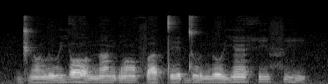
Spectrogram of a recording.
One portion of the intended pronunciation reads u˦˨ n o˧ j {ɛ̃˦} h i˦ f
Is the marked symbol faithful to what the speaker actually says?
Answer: yes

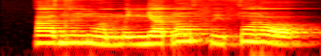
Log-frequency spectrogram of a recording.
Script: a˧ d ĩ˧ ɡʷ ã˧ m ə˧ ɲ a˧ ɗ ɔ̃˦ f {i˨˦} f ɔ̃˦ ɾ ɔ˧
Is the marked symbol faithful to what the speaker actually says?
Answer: yes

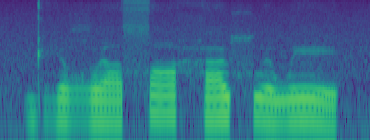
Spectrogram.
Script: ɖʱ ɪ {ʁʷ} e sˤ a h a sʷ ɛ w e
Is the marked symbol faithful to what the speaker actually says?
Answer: yes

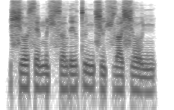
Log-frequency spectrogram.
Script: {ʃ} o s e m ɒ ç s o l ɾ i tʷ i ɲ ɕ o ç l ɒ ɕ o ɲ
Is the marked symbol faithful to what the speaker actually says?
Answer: no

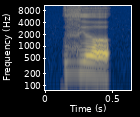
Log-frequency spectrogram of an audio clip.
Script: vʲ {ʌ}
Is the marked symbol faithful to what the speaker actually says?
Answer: yes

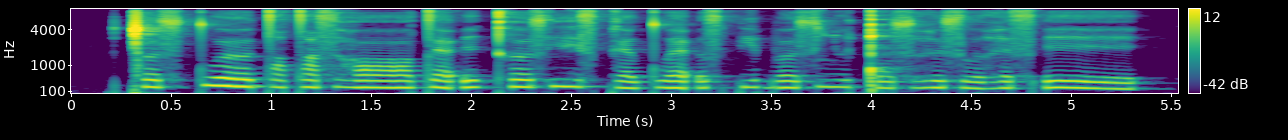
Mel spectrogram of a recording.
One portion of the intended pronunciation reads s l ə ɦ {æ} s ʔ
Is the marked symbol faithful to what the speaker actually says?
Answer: no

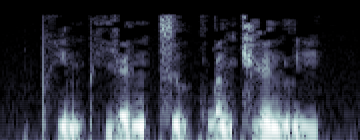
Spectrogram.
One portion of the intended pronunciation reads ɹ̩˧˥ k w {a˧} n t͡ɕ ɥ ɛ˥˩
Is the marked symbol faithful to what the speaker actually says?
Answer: yes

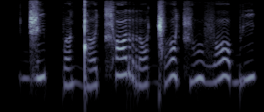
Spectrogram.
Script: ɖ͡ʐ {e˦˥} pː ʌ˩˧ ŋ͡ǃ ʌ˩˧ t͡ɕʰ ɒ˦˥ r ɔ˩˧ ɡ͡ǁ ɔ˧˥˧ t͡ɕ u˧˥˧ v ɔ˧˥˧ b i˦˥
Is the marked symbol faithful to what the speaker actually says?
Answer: no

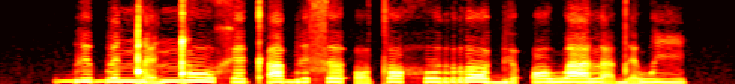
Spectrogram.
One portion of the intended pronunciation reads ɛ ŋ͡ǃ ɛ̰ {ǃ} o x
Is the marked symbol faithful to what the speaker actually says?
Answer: no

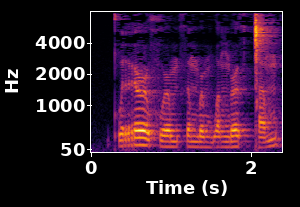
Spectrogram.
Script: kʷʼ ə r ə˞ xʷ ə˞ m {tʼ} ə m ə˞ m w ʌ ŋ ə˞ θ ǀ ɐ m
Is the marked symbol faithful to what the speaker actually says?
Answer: no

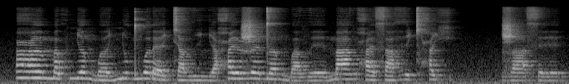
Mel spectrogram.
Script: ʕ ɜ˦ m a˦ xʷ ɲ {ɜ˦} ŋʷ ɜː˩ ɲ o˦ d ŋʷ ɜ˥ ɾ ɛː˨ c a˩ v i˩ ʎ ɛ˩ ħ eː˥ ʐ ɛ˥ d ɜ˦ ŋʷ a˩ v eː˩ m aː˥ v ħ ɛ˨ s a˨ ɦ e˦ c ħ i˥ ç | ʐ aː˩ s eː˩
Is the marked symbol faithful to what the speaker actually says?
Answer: yes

